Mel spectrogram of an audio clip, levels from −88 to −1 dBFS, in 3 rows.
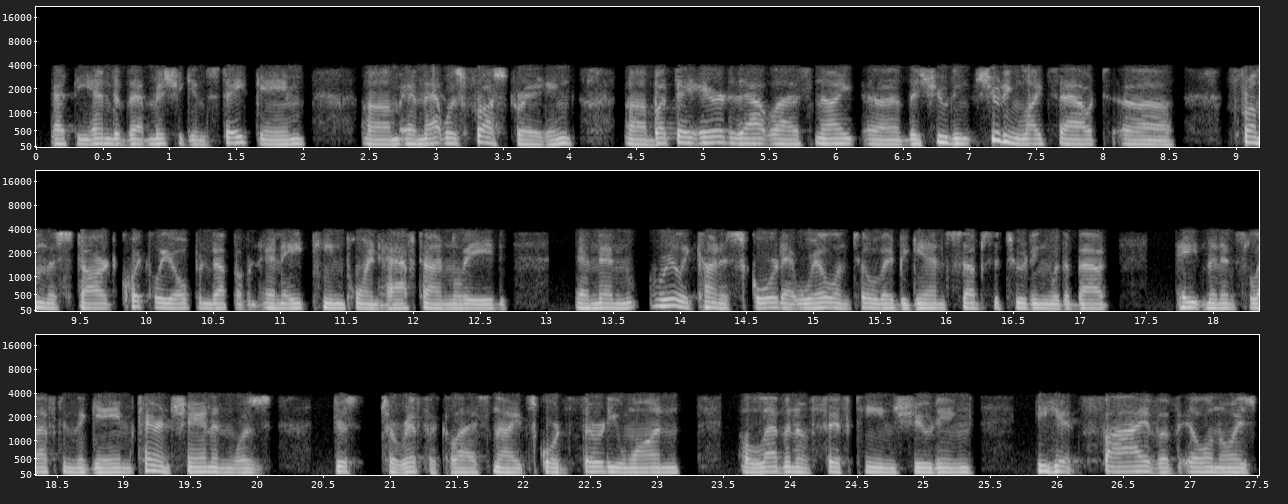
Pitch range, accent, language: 115-130 Hz, American, English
